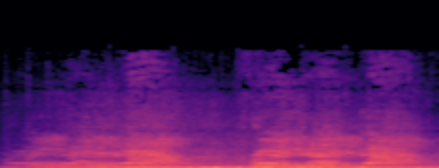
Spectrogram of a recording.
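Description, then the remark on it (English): A crowd of protesters chanting outside Boston City Hall, demanding the release of Francisco Rodriguez, an undocumented immigrant MIT janitor facing deportation; many voices shout in unison in repeated rhythmic bursts over a steady rumble of crowd noise, loud. “This was a scene yesterday outside of Boston City Hall where a crowd of protesters demanded the release of Francisco Rodriguez, an undocumented immigrant who'd been working as a janitor at MIT and who now faces deportation.”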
